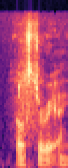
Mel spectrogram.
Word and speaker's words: Osteria: Well, your restaurant, your Osteria, that's how you say it, right? – Osteria, yes.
